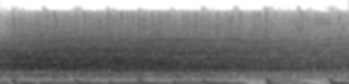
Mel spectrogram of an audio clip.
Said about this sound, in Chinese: 此处应有掌声欢呼声，谢谢。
